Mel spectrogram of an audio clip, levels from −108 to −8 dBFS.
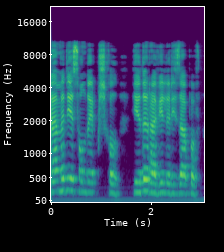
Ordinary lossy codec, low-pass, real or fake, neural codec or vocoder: none; none; real; none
